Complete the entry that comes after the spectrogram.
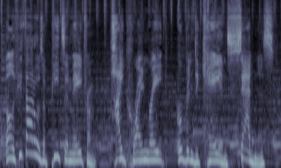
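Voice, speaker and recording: A radio DJ host with a playful, showy delivery, presenting in energetic music-radio patter. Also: medium pitch, moderate pace. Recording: music bed behind voice.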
